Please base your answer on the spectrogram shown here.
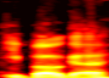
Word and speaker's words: iboga: a lot of people compare Ayahuasca and uh iboga yeah yeah that's that's you pronounce it but it's it's they they compare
